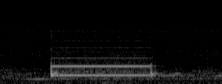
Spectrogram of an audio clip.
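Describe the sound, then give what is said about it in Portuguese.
A faint, steady telephone tone sounds once for about a second after a dropped call. It holds a flat pitch and then cuts off, leaving quiet line noise. “Bom, estava refazendo a pergunta e a ligação caiu, eu vou tentar novamente.”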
